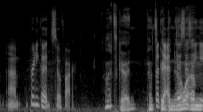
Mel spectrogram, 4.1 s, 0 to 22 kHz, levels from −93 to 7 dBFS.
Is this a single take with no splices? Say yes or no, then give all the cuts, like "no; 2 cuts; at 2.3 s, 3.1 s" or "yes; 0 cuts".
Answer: no; 1 cut; at 1.7 s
